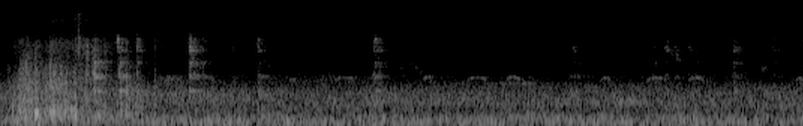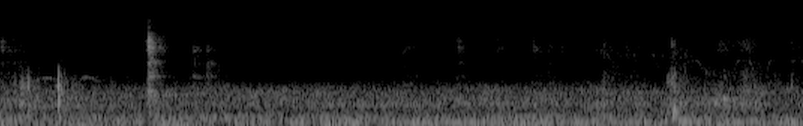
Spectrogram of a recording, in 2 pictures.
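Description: Faint, scattered clicks and clinks of hand tools on metal as a bracket is worked loose from a tractor's frame, with a short clatter at the start. A steady low rumble runs underneath.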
